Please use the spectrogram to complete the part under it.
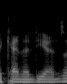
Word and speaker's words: Canadiens: Do you like that I keep on calling them the Canadiens and not the Canadians? – I do appreciate the pronunciation.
